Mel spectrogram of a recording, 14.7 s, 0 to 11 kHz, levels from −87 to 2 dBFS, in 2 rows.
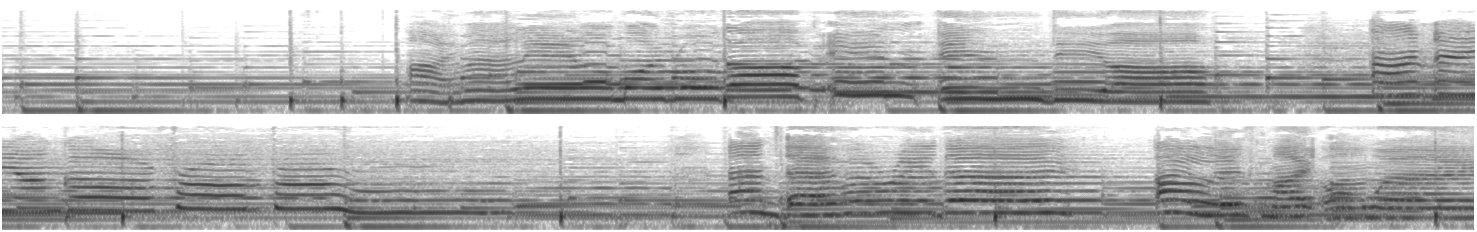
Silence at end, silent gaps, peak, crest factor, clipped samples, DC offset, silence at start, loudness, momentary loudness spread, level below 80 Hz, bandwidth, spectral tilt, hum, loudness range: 0 s; none; -6 dBFS; 18 dB; under 0.1%; under 0.1%; 0 s; -23 LUFS; 13 LU; -42 dBFS; 9.2 kHz; -6 dB/octave; none; 4 LU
